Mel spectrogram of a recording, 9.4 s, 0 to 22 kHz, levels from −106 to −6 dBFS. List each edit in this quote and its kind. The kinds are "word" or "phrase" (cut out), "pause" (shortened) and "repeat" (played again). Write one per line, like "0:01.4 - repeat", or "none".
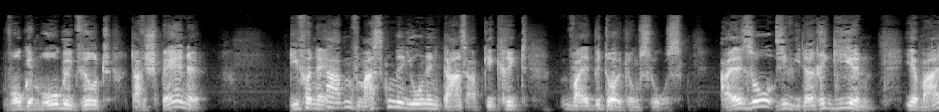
0:01.4 - word
0:03.3 - word
0:03.6 - word
0:04.6 - word
0:07.8 - word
